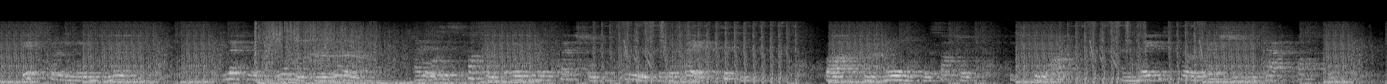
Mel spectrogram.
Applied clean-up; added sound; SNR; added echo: none; Gunshot, gunfire; 2 dB; reverberation time 1.1 s.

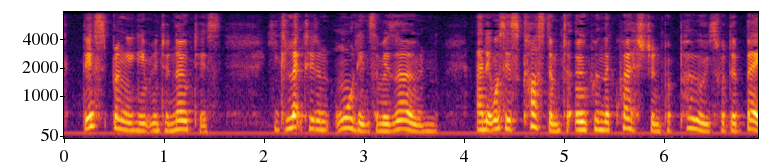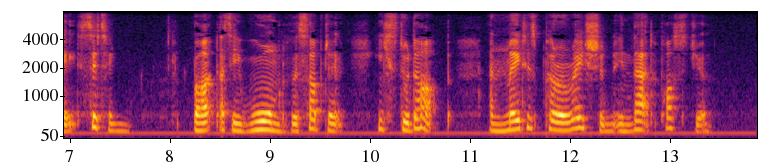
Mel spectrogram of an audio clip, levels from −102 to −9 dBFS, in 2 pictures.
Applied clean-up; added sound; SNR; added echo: none; none; none; none.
